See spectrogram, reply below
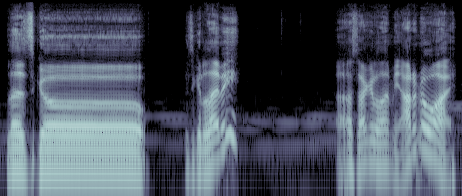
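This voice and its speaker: A man giving casual gameplay commentary, thinking out loud in an informal way. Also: mid-range voice, sing-song, moderate pace, no echo. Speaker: gaming video creator. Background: background music.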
